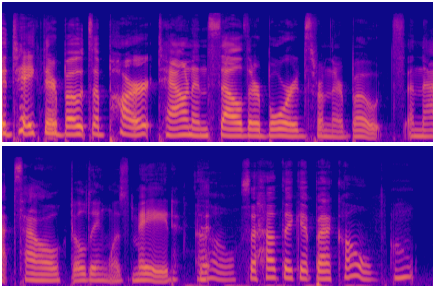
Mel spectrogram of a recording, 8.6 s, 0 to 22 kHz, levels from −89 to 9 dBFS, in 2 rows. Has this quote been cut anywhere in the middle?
yes; 2 cuts; at 1.6 s, 4.9 s

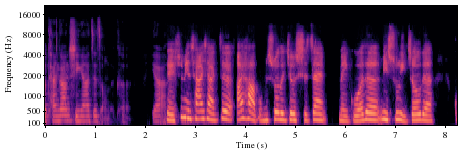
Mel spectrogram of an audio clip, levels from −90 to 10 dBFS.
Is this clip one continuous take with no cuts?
yes; 0 cuts

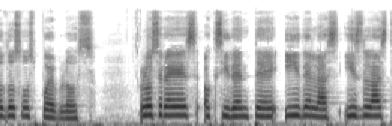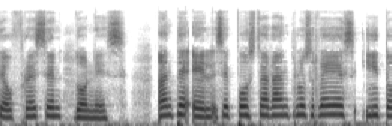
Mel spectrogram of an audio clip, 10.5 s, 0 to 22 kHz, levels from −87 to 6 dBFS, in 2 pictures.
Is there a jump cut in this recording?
yes; 4 cuts; at 2.7 s, 6.2 s, 7.2 s, 9.1 s

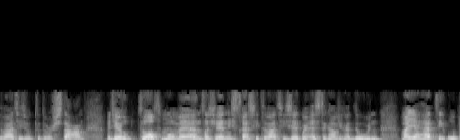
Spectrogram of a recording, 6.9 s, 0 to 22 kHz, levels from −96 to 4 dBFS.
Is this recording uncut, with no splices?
no; 3 cuts; at 1.8 s, 4.5 s, 5.1 s

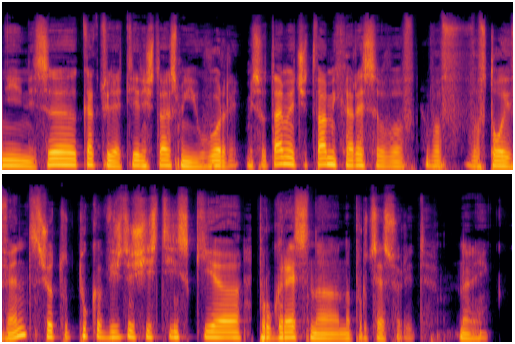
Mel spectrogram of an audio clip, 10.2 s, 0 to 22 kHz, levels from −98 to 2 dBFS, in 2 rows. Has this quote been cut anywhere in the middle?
yes; 2 cuts; at 4.1 s, 7.6 s

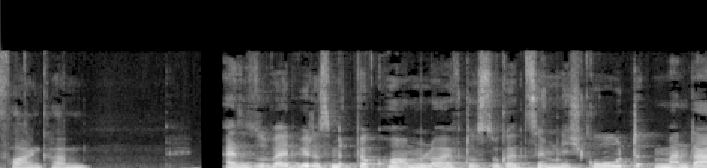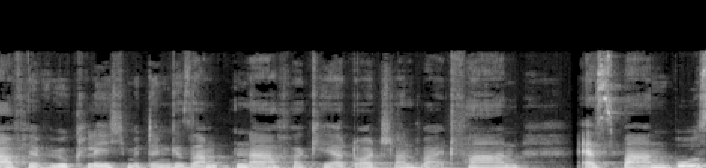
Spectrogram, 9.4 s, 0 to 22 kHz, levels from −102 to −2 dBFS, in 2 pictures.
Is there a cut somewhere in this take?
no; 0 cuts

